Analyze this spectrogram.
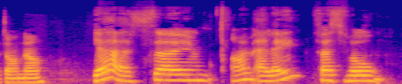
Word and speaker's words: Elle: Yeah, so I'm Ellie. First of all, my name is spelled really weird. So it's Ellie without an I, and like the fruit, like the animal.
